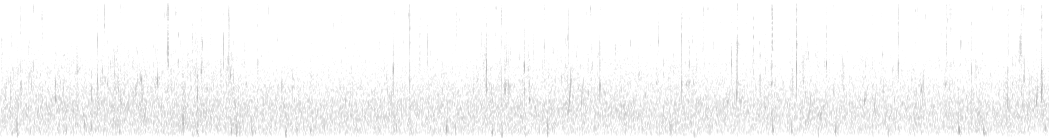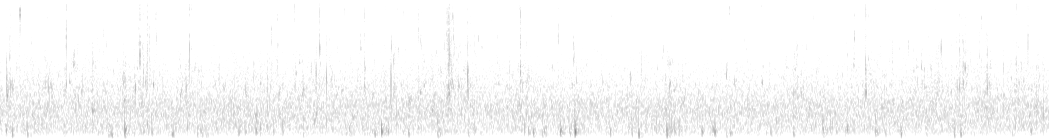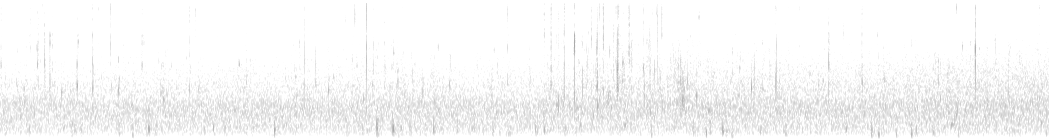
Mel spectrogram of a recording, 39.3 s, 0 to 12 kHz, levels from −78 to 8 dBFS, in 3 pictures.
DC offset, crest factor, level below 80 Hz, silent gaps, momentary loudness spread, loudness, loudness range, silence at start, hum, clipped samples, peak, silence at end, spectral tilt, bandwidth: under 0.1%; 36 dB; under -90 dBFS; none; 5 LU; -57 LUFS; 4 LU; 0 s; none; under 0.1%; -22 dBFS; 0 s; -2.5 dB/octave; 12 kHz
